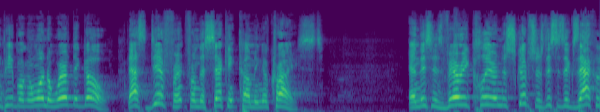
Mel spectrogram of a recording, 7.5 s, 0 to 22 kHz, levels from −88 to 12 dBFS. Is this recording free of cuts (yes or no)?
no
